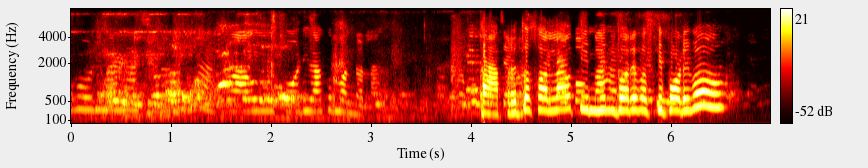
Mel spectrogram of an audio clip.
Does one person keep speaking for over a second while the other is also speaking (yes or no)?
yes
